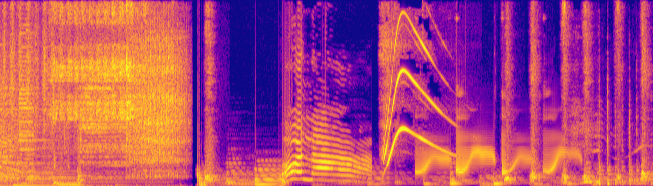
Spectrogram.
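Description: Children's TV jingle music. One busy musical sting cuts off suddenly about two seconds in, then a bouncy theme starts with plucked notes and cartoon boing effects that sweep up and down in pitch.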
